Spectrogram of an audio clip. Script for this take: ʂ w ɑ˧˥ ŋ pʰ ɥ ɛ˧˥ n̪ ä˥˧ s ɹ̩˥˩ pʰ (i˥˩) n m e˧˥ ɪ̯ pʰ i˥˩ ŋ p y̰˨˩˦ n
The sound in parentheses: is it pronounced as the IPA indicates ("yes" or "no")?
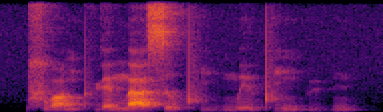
no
